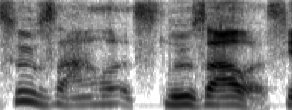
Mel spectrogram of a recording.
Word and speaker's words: Sluzalis: So Herman Parodi, Shailen Slalzavis. And Shailen, you can correct what I just can you say your last name for us? – Yes, no problem, David. It's Shailen Sluzalis. – Oh, Shailen Sluzalis.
